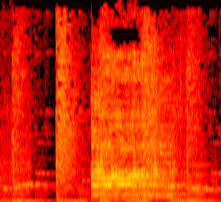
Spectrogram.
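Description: Background music with a steady beat, and a sheep bleating once about a second in: a single wavering baa lasting most of a second.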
